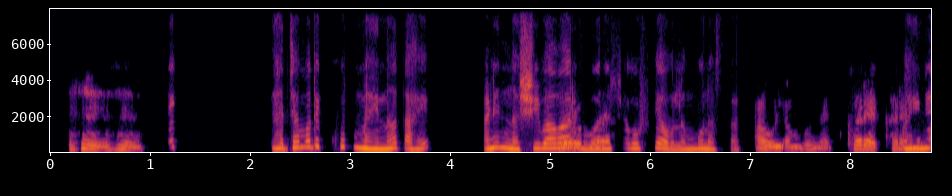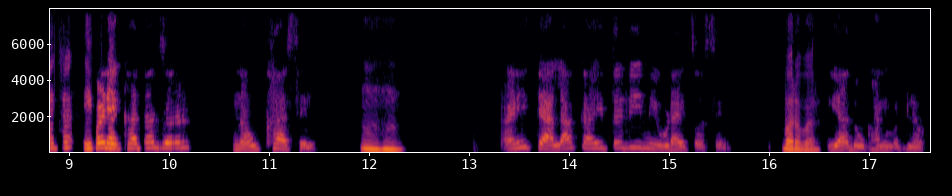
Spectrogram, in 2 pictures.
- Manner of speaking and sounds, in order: static; distorted speech; tapping
- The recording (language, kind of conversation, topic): Marathi, podcast, नोकरीची सुरक्षितता आणि तृप्ती यांमधील संघर्ष तुम्ही कसा सांभाळता?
